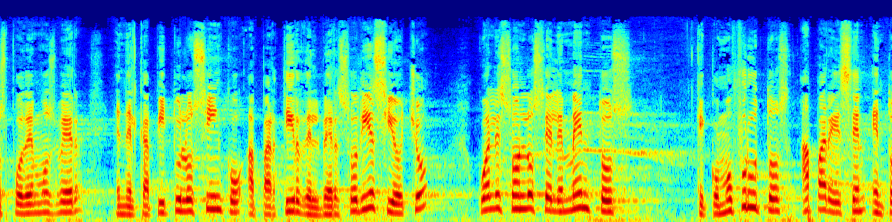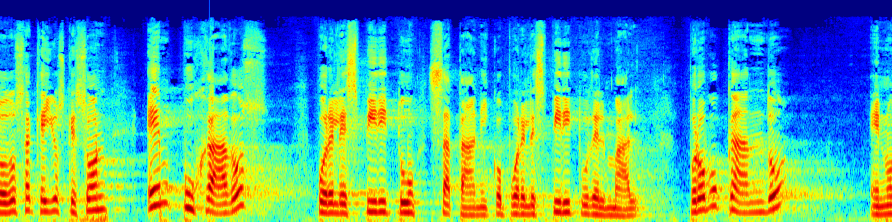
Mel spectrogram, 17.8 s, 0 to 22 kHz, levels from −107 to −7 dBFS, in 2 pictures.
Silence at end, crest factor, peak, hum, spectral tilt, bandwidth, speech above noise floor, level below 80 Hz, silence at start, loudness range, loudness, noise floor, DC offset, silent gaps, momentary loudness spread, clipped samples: 0 s; 16 dB; 0 dBFS; none; -5.5 dB/octave; 15 kHz; 32 dB; -44 dBFS; 0 s; 2 LU; -16 LUFS; -48 dBFS; under 0.1%; none; 7 LU; under 0.1%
